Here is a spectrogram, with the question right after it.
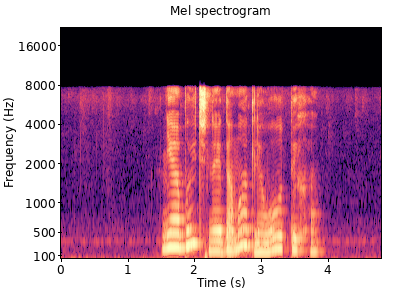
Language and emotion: Russian, sad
